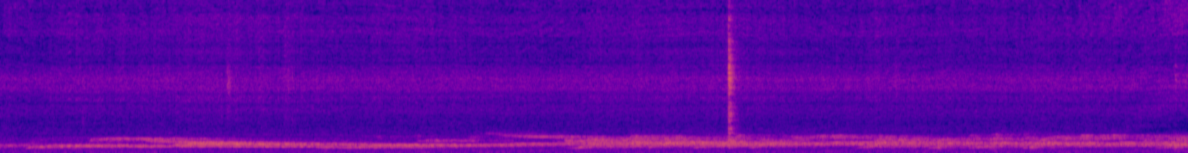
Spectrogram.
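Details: A group of coyotes singing together one night, captured on audio: overlapping wavering howls glide and bend between mid and higher pitches, some voices climbing while others drop, forming an unbroken twelve-second chorus over faint background hiss.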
